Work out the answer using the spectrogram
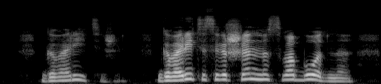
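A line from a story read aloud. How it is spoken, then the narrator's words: Tender babbling. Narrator (Russian): госпожа старшая стацдама ласково лепетала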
